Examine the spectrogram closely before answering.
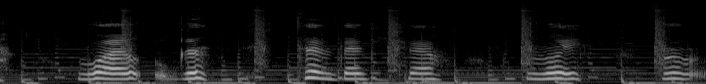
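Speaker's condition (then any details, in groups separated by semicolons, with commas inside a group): Cerebral palsy; from birth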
